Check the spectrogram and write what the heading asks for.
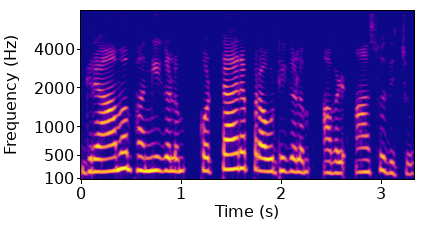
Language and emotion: Malayalam, neutral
